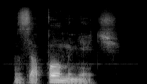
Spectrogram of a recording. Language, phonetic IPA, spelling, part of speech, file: Polish, [zaˈpɔ̃mʲɲɛ̇t͡ɕ], zapomnieć, verb, Pl-zapomnieć.ogg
